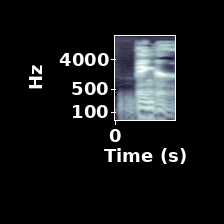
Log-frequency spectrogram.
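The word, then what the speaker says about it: Buenger: those things that happens it is spelled bu u e n g e r but it is not pronounced Bunger it is Binger or something along those lines it's an honest mistake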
